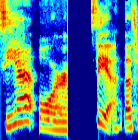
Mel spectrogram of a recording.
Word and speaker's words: Sia: And is that pronounced SIA or? SIA, that's right.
